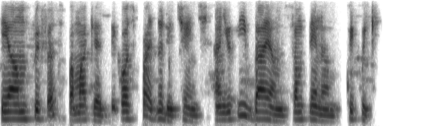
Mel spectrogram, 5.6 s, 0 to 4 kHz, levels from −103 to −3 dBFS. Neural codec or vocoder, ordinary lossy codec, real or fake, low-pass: none; Opus, 16 kbps; real; 3.6 kHz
